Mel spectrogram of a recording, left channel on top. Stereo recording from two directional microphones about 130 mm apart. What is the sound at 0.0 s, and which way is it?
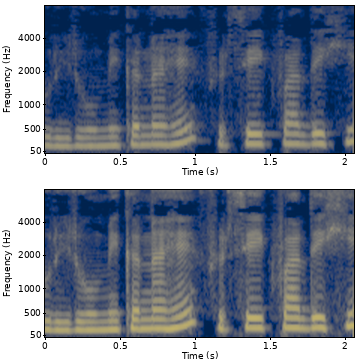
Speech, 35° right (ahead or behind).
